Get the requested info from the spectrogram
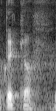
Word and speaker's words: Dickov: It's spelled a bit different, but it's still Paul Dickoff. He's just got a P in the middle of it as well.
